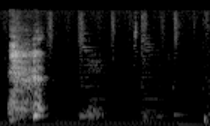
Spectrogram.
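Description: A single short cough right at the start, over soft plucked-string background music.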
